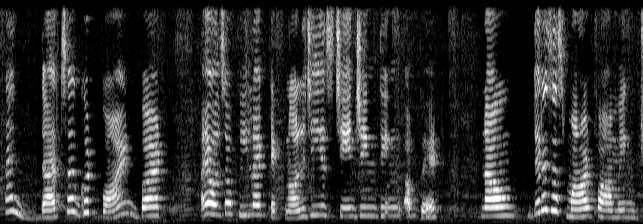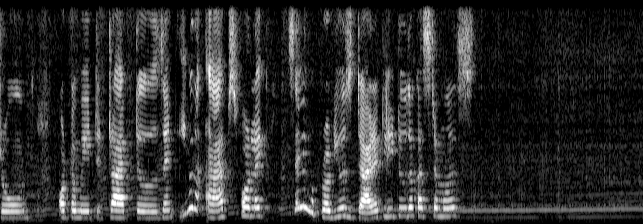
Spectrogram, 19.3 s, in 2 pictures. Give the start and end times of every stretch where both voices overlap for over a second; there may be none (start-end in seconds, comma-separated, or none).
none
